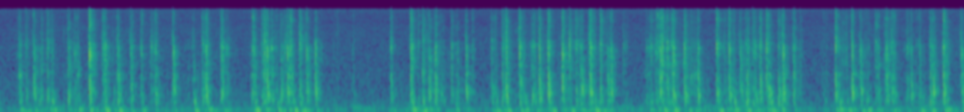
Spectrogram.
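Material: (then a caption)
Plastic. Fingertips type on a full-size ROYCHE Disney Mickey Mouse retro membrane keyboard with a pink plastic case, a hollow body and round black plastic keycaps. Quick runs of short, bright plastic clacks come in bursts separated by brief pauses, with a faint low thump under each stroke. Each keystroke stops dead with almost no ring.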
